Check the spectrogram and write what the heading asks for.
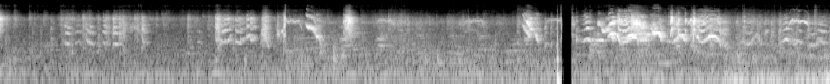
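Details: Spangle budgerigars in cages during mating chatter in bursts of scratchy, warbling chirps and squawks, with wing flutters between.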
